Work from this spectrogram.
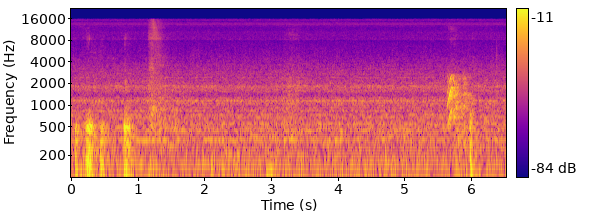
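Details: Blenheim Cavalier King Charles Spaniel puppies, about two weeks old, from a litter of five in a home puppy pen; two short low yips early on, then a brief high squeak near the end over quiet shuffling.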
